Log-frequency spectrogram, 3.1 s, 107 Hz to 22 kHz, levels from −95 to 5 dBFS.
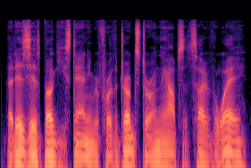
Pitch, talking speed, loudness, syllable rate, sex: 80 Hz, 305 wpm, -20 LUFS, 8.1 syllables/s, male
